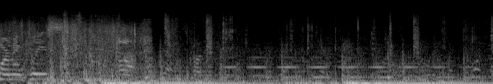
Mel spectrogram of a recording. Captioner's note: distant chatter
